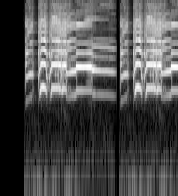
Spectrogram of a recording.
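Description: A rooster crows loudly and shrilly, one long harmonic call followed right away by the start of a second crow. No one speaks.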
